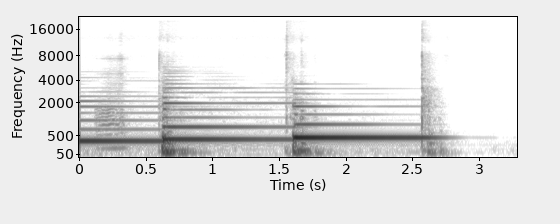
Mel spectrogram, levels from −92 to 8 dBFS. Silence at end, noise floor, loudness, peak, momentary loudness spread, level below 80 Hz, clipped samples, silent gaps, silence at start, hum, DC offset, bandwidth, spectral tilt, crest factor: 0.55 s; -66 dBFS; -20 LUFS; -6 dBFS; 15 LU; -46 dBFS; under 0.1%; none; 0 s; none; under 0.1%; 4.3 kHz; -8.5 dB/octave; 14 dB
